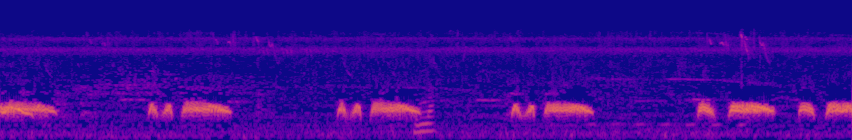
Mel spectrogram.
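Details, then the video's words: Spotted dove, a decoy bird of the whistle-voiced type from Ba Vì, Hanoi, Vietnam, giving mellow cooing phrases: a couple of short notes followed by a longer drawn coo, repeated about every two seconds, with a faint voice mid-way. "Chỉ bán cho người cần chim mồi hay con giọng còi"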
